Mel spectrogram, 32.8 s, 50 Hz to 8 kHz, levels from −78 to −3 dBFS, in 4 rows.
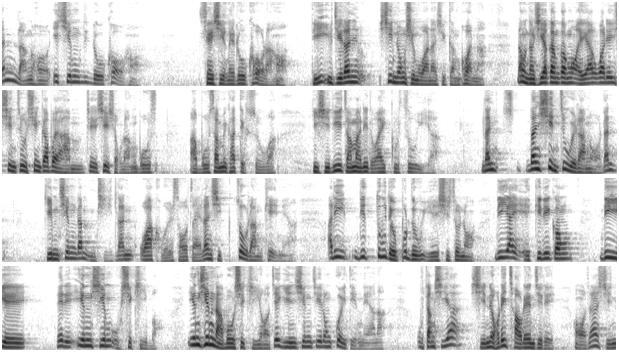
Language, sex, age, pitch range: Chinese, male, 60-79, 125-180 Hz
